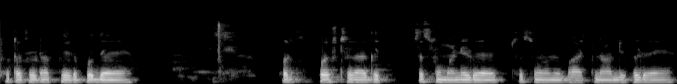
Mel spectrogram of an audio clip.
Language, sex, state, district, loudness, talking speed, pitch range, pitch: Rajasthani, male, Rajasthan, Nagaur, -18 LUFS, 60 wpm, 105-110 Hz, 105 Hz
